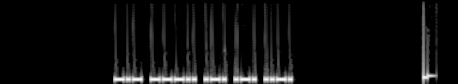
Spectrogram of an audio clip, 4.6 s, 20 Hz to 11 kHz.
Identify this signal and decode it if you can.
Morse code, heard as a keyed tone, about 40 wpm, 700 Hz. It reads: K8RRF
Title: USA Call Signs - 5 Characters - 6x Character Spacing - 40wpm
